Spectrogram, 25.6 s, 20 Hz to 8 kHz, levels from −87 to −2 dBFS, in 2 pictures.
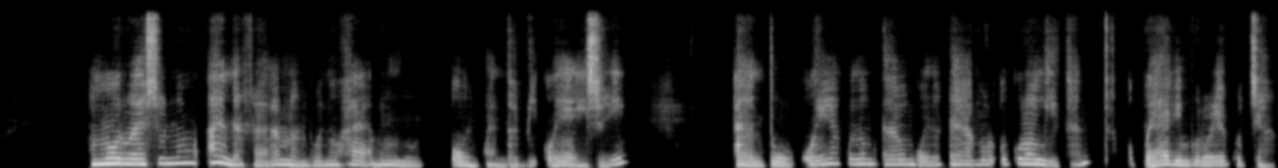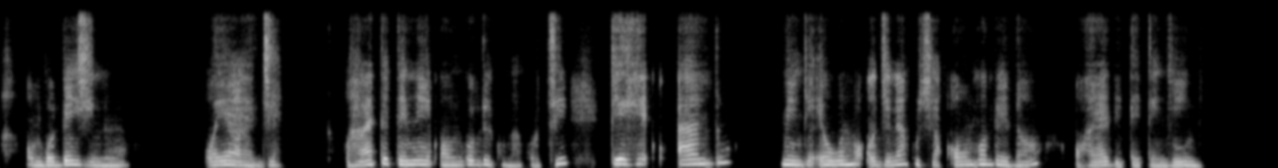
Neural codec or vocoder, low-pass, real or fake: codec, 24 kHz, 1 kbps, SNAC; 7.2 kHz; fake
